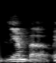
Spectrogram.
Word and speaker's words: Hjembo: your surname is is spelled H J E M B O. You know, H J like yeah, yeah. yeah. Yembo.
